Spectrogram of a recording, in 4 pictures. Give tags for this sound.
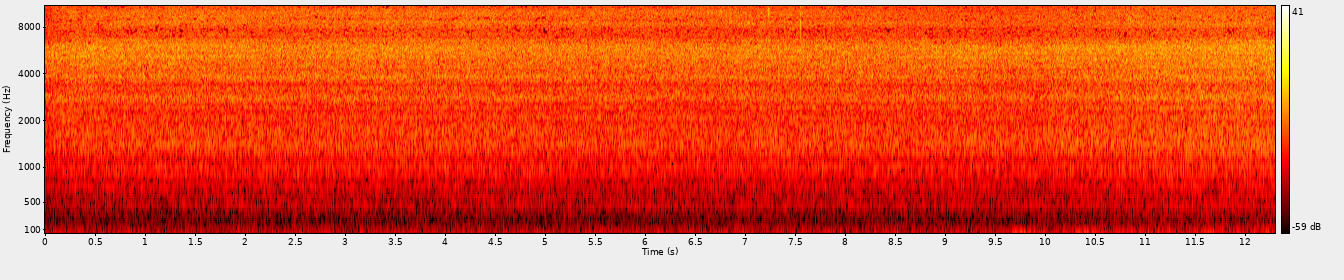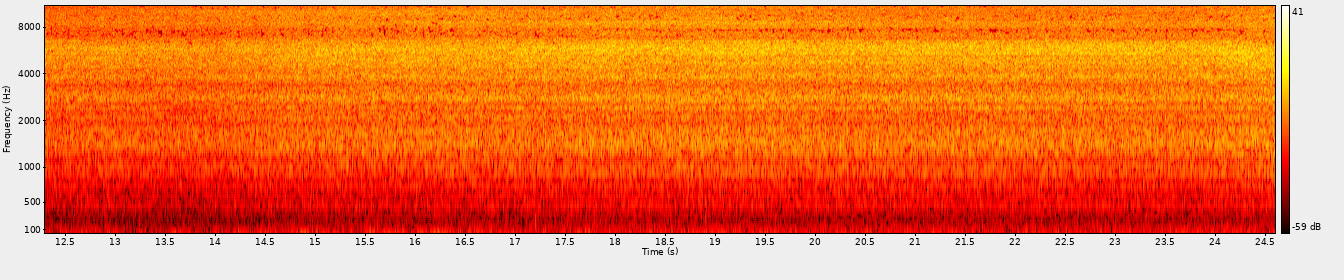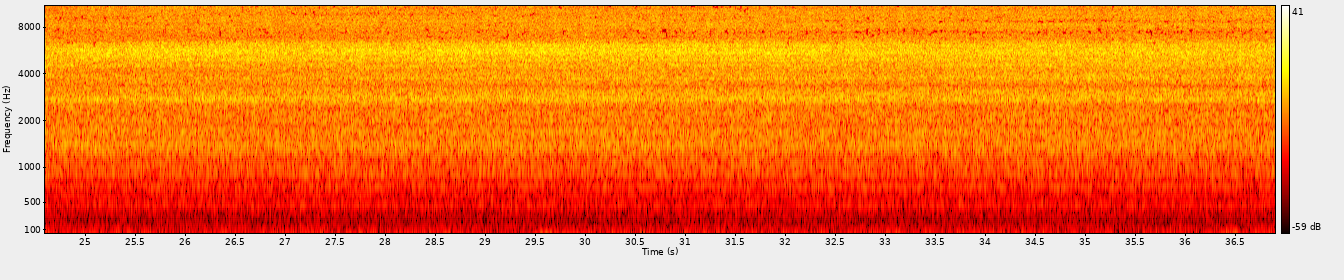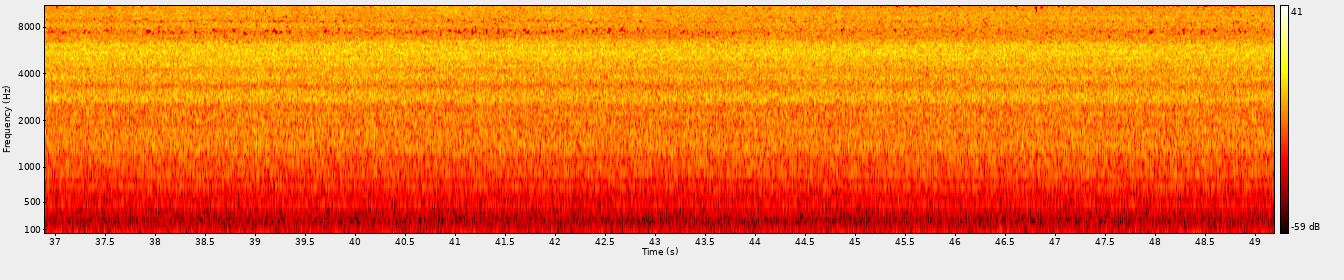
burning fire gas hot kettle kitchen stove

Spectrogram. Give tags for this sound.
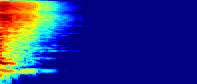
multisample snare

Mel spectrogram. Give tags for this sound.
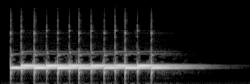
animation blackout film game movie video video-game

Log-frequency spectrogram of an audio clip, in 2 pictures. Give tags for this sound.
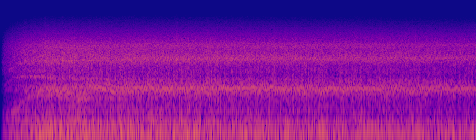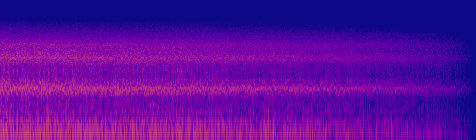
ra scream shout

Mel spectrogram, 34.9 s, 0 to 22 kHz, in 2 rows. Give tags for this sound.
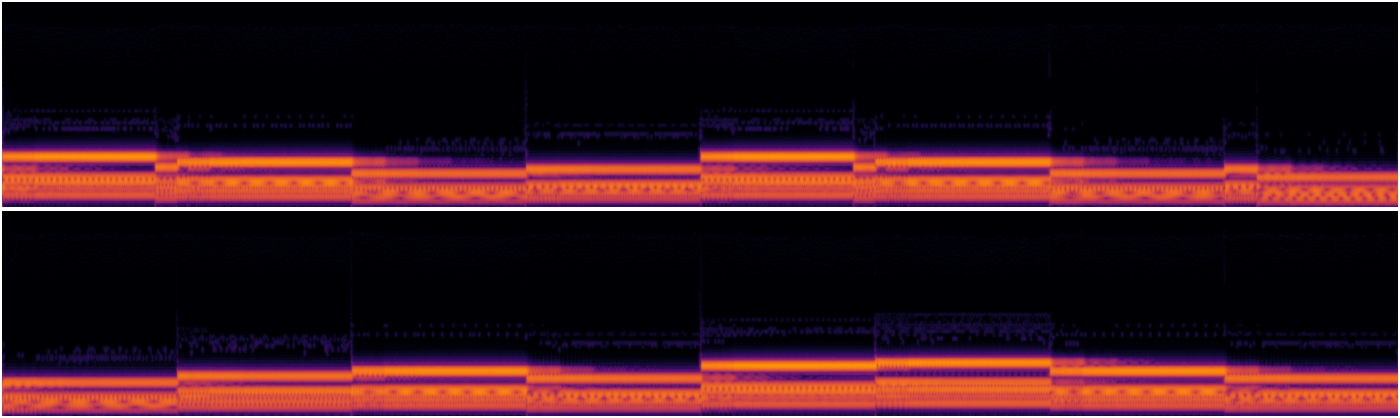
110bpm E appleloop loop minor organ

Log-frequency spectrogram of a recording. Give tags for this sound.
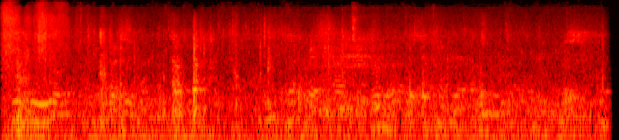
ambience crowd field-recording people theater walla

